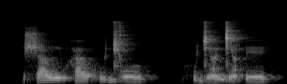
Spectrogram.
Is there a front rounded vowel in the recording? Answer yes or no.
no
